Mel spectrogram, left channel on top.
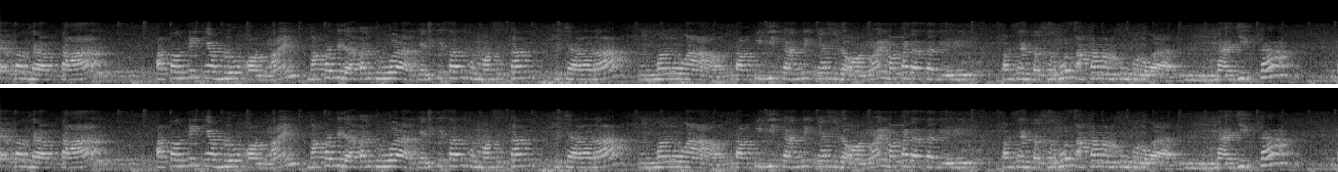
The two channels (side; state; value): both; identical; correlation 1.00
